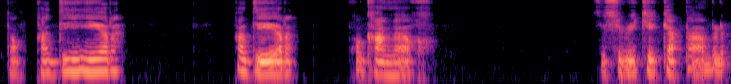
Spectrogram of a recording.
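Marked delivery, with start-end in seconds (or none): 0.4-2.9 « Qadir » plus fort, le r final muet de voyelle; finale sans voyelle. Shown as a demonstration. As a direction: couper net après le r de « Qadir ». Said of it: "comme s'il y avait une soukoun". (prononcer « Qadir » comme avec soukoun)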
